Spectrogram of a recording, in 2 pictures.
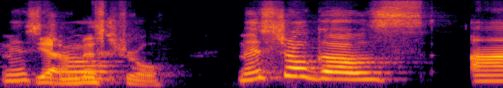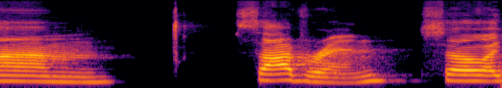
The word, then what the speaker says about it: Mistral: Am I pronouncing it right? Mistral? Yeah, Mistral.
